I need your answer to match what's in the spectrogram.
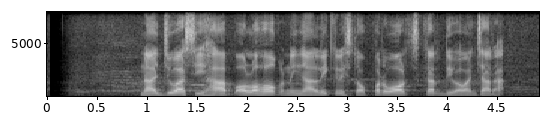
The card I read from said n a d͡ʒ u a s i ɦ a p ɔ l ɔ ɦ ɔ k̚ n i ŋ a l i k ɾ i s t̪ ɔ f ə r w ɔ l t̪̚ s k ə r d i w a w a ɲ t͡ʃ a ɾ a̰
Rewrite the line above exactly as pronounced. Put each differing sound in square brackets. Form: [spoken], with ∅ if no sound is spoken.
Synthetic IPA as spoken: n a d͡ʒ u a s i ɦ a p ɔ l ɔ ɦ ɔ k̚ n i ŋ a l i k ɾ i s t̪ ɔ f ə r w ɔ l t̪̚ s k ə r d i w a w a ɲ t͡ʃ a ɾ a̰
